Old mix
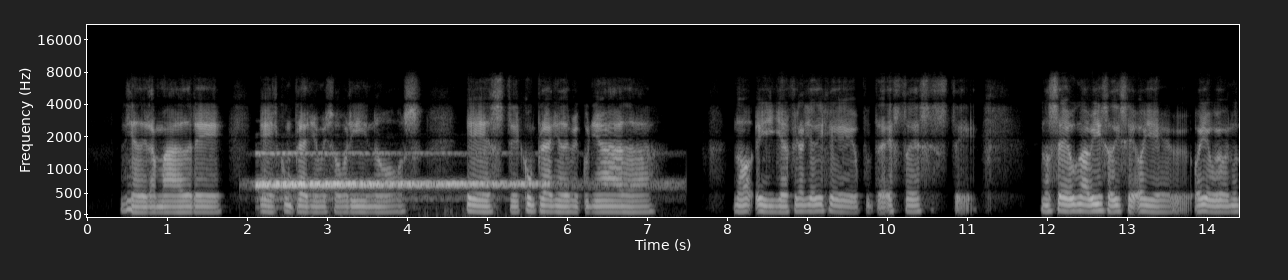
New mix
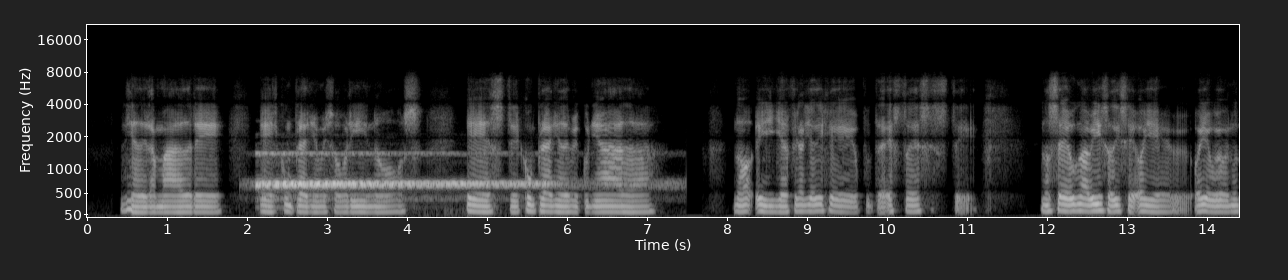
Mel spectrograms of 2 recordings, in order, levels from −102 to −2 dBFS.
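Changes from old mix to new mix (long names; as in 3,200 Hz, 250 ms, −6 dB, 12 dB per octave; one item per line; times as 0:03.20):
speech: remove high-pass filter 330 Hz 6 dB per octave
reverb: on, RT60 0.65 s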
